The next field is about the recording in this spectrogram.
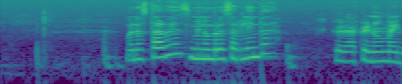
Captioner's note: foreign language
